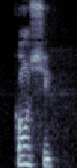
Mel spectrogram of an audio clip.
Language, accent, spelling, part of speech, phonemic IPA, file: French, Canada, conçût, verb, /kɔ̃.sy/, LL-Q150 (fra)-conçût.wav
- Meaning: third-person singular imperfect subjunctive of concevoir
